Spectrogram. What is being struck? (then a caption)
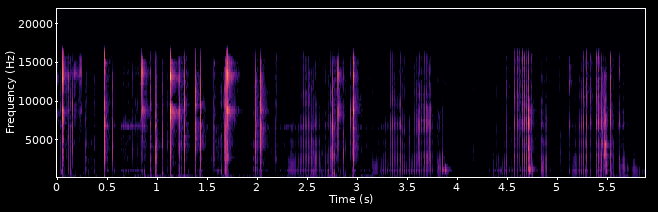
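Paper card cutout of a dropper bottle, flicked with fingernails. Long acrylic nails pinch and flick the paper dropper cap of a flat orange paper/card cutout of a foundation dropper bottle. A quick series of sharp, dry clicks and taps rises over a soft, bright papery rustle, each click dying away almost instantly.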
